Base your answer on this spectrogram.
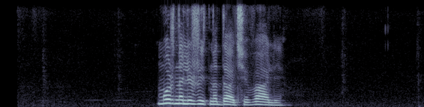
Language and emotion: Russian, angry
